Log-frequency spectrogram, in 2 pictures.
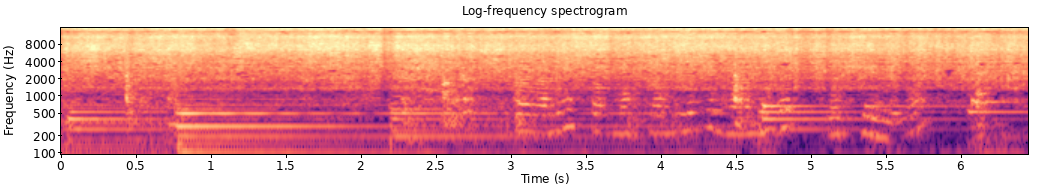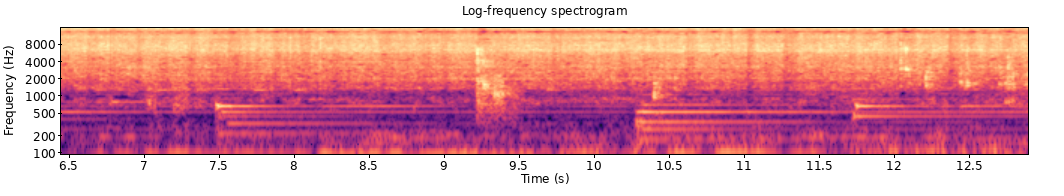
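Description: Onions and ground spice paste frying in hot oil in a steel kadai: a steady sizzle while a wooden spatula stirs and scrapes the pan, with a light knock about nine seconds in. The spices are being fried in oil before yogurt and meat go in. Background music of held notes plays along.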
